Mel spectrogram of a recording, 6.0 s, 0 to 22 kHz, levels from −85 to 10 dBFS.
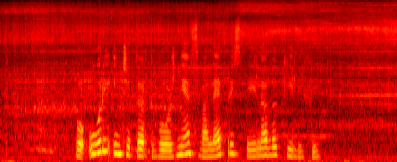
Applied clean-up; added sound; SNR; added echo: none; Sawing; 10 dB; none.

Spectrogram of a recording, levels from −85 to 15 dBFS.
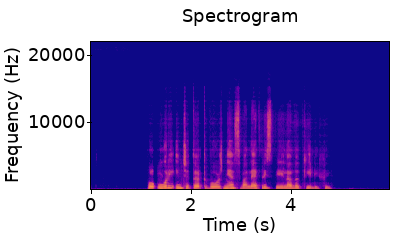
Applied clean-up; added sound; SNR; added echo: neural mask model DeepFilterNet 3.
